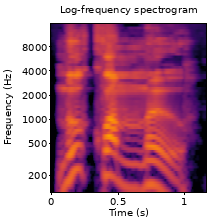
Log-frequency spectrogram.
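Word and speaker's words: Mukuamu: South Carolina's Izzy, it's Israel, but Izzy Mukwamu. I want to make sure I got that right. I looked up the pronunciation guide.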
